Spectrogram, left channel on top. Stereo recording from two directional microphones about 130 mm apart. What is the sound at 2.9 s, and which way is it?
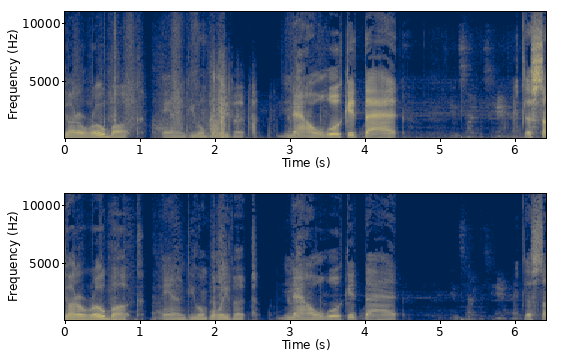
Speech, 15° right (ahead or behind).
